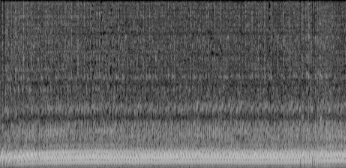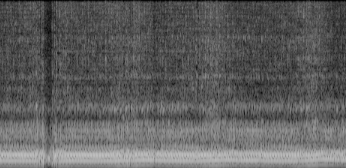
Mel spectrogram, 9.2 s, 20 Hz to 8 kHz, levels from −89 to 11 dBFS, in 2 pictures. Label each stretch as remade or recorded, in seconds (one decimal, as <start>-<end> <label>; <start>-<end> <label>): 0.0-1.3 recorded; 1.3-2.4 remade; 2.4-7.5 recorded; 7.5-8.6 remade; 8.6-9.2 recorded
